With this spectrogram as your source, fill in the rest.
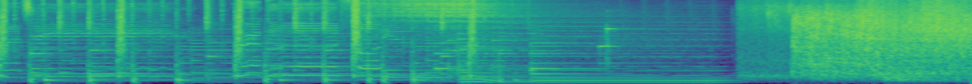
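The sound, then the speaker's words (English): A melodic musical jingle with plucked notes and a held chord gives way to a sudden, loud roar of a thunderstorm, heavy rain and rumbling thunder filling the final couple of seconds. “After a hurricane or storm, get the Nassau Guardian's Hurricane Guide.”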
